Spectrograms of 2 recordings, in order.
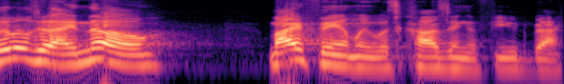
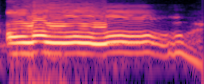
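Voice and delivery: much higher, louder amazed "Oh!"; awed gasp; 10 dB louder than usual. Retold or imitated. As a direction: kids blown away by their big brother. Brothers amazed at the hero.

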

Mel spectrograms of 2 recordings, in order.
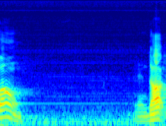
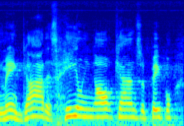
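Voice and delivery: a touch higher, gushing with excitement; excited greeter; 6 semitones higher than usual. Retold or imitated. Greeter telling the pastor about healings, excited. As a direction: gush about it like an excited college kid. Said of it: "he was just all excited".

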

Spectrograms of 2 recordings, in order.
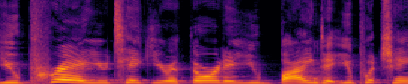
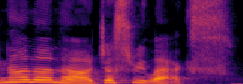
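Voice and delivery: soothing God voice; 4 dB quieter than usual. Retold or imitated. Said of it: "And God's like".

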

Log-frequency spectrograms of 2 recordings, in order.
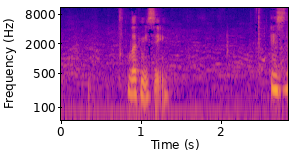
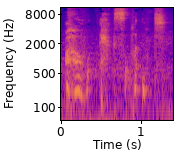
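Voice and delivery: hushed aside; 7 dB quieter than usual. Acted. Player reacts to overheard guard.

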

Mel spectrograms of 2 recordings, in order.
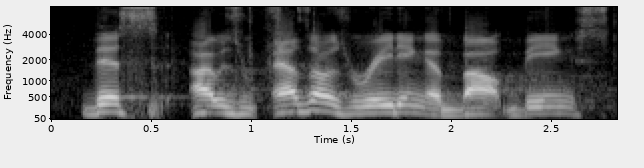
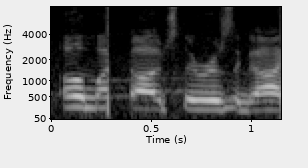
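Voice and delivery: amazed lady; 8 semitones higher than usual. Retold or imitated. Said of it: "this lady's like".

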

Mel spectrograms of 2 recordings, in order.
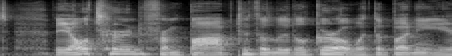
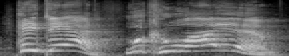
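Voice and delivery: put-on much higher excited kid voice; boy yelling to his dad; kid shouting. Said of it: "Jean shouted".

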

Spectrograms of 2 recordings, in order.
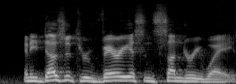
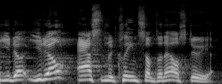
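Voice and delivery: ordinary delivery

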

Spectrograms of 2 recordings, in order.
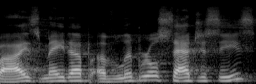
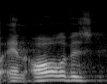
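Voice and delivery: ordinary delivery

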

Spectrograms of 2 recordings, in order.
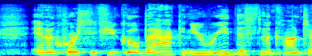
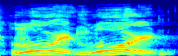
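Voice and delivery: both "Lord" loud, falling; pleading double call; 6 semitones higher, 4 dB louder than usual. Shown as a demonstration. Pastor acting a believer pleading with God, loudly. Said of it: "is this person pleading with God".

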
